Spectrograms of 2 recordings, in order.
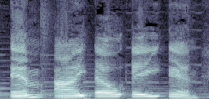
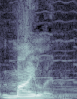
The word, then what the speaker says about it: Milan: the stuff of legends by the way myelin is spelled m-i-l-a-n and it looks like it should be pronounced milan as in milan italy but in indiana they pronounce it myelin anyway milan high school only had 167 students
